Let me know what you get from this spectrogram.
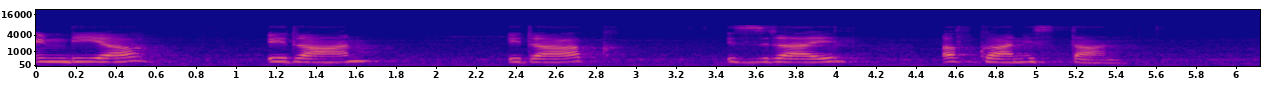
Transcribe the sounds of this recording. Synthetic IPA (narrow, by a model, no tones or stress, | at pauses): ɪɳɖijaː | iɾaːn | ɪɾaːk | ɪs̬ɾaːiːl | ɐfɡaːnɪst̪aːn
